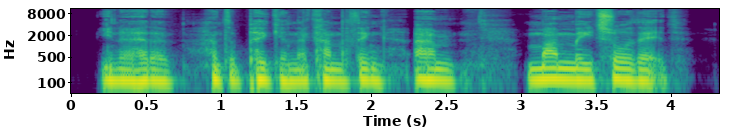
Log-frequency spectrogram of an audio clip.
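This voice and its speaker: A man speaks at medium pitch with a dark, mellow tone and a somewhat breathy quality. His intonation is monotone and flat, recorded dry and close with no echo. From New Zealand, Samoan family. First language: Samoan. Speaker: community support worker. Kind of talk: interview conversation. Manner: halting, with repetitions.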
